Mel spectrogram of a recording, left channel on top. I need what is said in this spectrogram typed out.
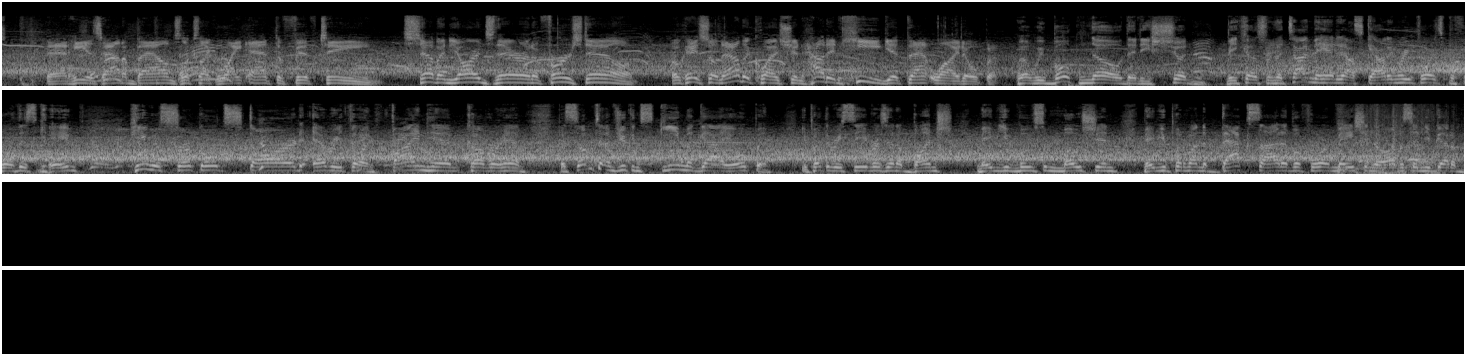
And he is out of bounds. Looks like right at the 15. 7 yards there and a first down. Okay, so now the question, how did he get that wide open? Well, we both know that he shouldn't, because from the time they handed out scouting reports before this game, he was circled, starred, everything. Find him, cover him. But sometimes you can scheme a guy open. You put the receivers in a bunch. Maybe you move some motion. Maybe you put them on the backside of a formation, and all of a sudden you've got a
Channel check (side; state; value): right; silent; 59 dB below the other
